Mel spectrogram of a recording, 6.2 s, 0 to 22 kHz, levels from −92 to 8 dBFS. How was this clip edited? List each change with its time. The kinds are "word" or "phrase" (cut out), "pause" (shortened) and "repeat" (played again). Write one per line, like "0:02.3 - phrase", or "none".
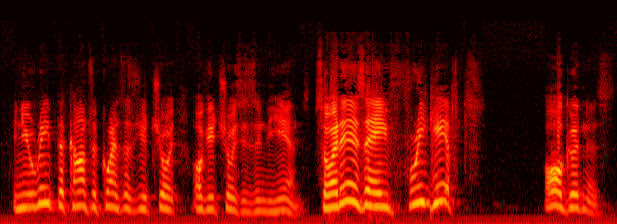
0:03.1 - pause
